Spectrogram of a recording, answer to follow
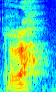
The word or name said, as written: rra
